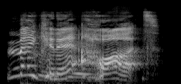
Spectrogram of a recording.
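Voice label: British female Makin it hot Enthusiastic; beanstalk audio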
